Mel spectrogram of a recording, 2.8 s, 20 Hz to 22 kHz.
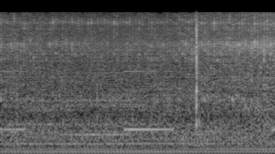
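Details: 1993 VW Cabriolet after fuel pump replacement: steady, even low idle hum with no misses, knocks or surges; runs smoothly, starting far better than before.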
